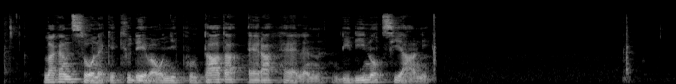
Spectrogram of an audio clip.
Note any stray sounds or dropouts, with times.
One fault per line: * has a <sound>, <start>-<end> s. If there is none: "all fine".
all fine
